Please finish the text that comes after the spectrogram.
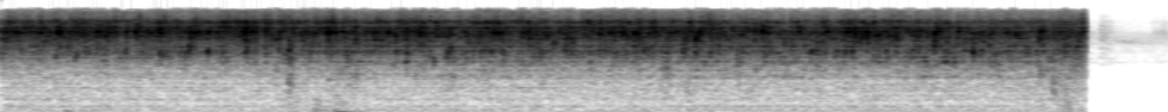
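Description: Tap water runs steadily and loudly into a sink filling for an ice bath to cool a five-gallon pale ale homebrew, a constant rushing splash that cuts off abruptly near the end, with no talking.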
